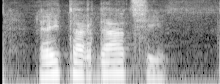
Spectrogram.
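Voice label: "retardatie", Dutch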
